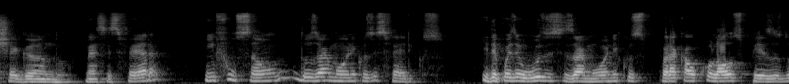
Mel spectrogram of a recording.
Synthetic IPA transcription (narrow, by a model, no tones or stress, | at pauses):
ʃeɡɐ̃nd̪ʊnɛsɐisfɛɾɐ | ẽj̃fũsɐ̃w̃d̪ʊzaɾmõnikʊzisfɛɾikʊ̥s | ɪd̪epojzewuzʊesɪzaɾmõnikʊspɾɐkawkulaɾʊspezʊzd̪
